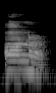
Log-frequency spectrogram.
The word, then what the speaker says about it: honor: So when the H is silent, you have to use this N. Like honor.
